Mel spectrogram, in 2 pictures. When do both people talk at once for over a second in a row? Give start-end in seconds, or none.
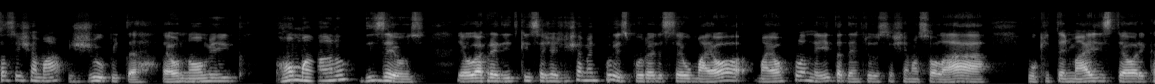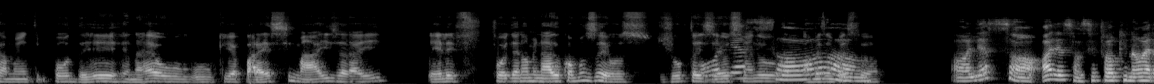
18.5-20.2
